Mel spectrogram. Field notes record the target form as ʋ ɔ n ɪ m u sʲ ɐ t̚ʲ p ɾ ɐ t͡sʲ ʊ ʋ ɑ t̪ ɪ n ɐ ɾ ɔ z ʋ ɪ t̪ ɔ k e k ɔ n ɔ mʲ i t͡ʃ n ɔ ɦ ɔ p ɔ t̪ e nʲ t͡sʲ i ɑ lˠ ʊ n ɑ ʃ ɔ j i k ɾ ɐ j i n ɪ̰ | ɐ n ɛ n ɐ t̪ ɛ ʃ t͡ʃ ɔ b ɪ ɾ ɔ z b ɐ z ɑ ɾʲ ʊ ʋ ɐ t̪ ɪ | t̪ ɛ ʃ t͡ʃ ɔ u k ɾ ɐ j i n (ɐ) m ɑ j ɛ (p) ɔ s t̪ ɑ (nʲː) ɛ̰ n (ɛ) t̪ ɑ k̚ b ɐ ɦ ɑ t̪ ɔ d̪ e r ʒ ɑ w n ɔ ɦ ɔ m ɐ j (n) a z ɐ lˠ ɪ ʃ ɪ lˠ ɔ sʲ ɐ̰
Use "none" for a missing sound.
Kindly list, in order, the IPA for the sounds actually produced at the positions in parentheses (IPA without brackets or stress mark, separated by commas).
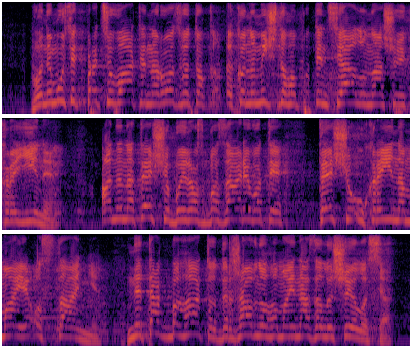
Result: ɐ, ʔ, nʲː, ɛ, n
